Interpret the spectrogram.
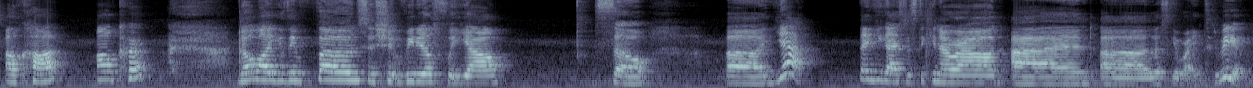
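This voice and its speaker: A woman in her twenties, a YouTuber, speaks casually to camera in a fairly high, fairly even voice, taking it slowly and pausing often. She gives earnest advice and tends to repeat her phrases. The camera mic yields a bright, roomy sound with faint ambience.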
